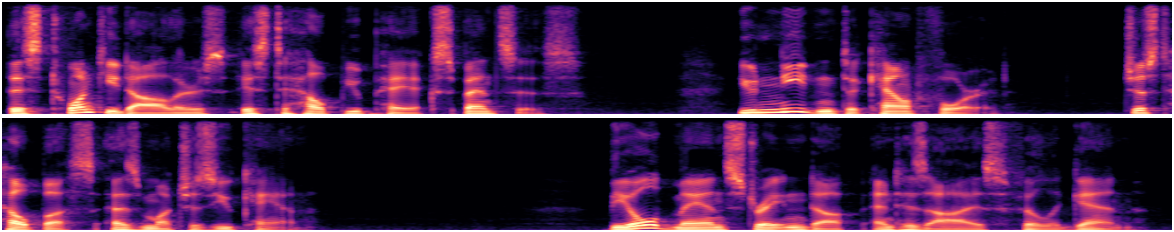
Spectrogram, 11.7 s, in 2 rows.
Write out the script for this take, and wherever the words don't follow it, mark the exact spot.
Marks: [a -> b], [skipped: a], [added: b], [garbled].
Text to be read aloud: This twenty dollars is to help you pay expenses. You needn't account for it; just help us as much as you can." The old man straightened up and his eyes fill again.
This twenty dollars is to help you pay expenses. You needn't account for it; just help us as much as you can." The old man straightened up and his eyes fill again.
